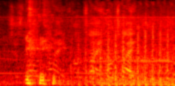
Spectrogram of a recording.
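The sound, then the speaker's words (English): Helicopters thud in with a rapid, rhythmic rotor chop that stays loud, building steadily over a couple of seconds while voices murmur faintly underneath. “Okay, here come the choppers.”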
